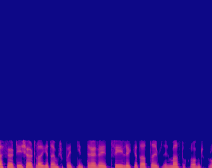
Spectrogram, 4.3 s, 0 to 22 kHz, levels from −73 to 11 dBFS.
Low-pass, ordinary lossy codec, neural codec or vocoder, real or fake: 3.6 kHz; none; autoencoder, 48 kHz, 128 numbers a frame, DAC-VAE, trained on Japanese speech; fake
